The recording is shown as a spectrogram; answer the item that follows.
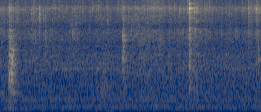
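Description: Food sizzling and frying in a pan at home, with soft stirring scrapes and a few sharper clinks from a utensil against the pan, steady and fairly quiet.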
